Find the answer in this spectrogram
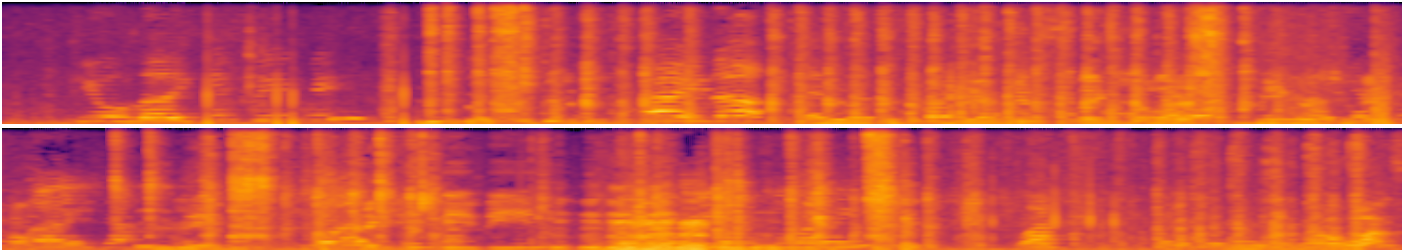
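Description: Young children's voices chattering and calling out, without clear words, over repeated crackling and rustling of paper.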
